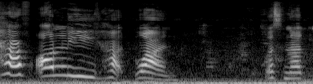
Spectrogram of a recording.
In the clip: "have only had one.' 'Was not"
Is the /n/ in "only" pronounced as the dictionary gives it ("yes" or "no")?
yes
